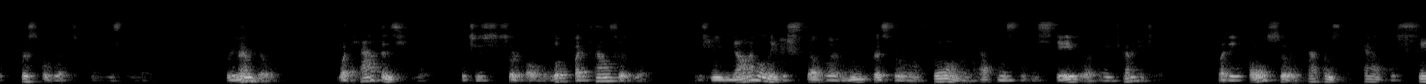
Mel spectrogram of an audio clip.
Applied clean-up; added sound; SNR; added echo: neural mask model DeepFilterNet 3.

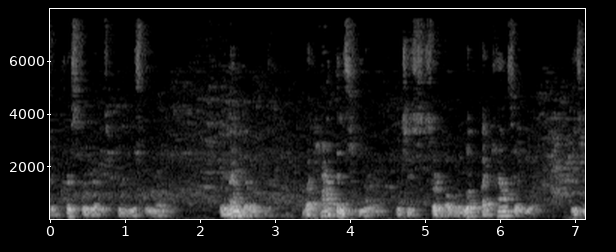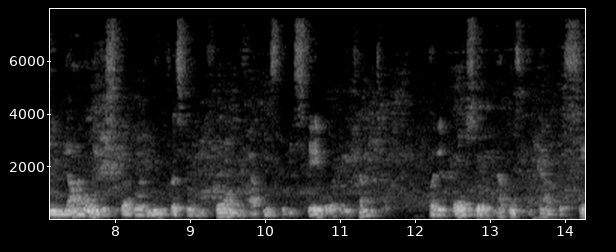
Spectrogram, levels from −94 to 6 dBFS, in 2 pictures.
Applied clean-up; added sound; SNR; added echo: classical method WPE with log-MMSE.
